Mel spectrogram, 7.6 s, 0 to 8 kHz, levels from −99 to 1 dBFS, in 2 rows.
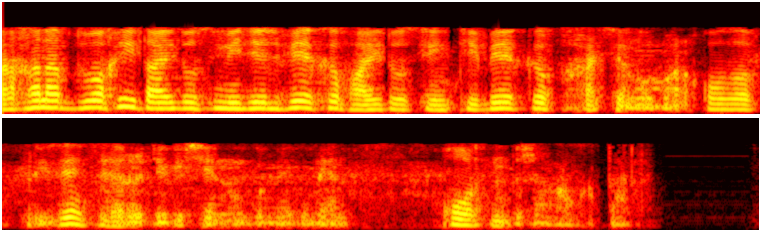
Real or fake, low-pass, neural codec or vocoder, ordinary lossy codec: fake; 7.2 kHz; vocoder, 22.05 kHz, 80 mel bands, HiFi-GAN; AAC, 16 kbps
